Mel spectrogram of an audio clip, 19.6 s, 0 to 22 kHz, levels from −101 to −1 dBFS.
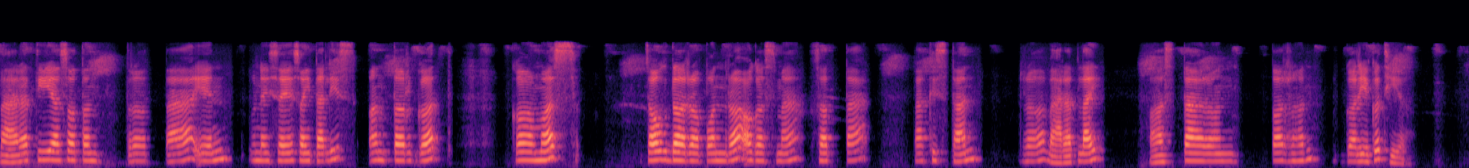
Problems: none marked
